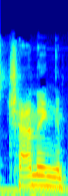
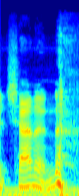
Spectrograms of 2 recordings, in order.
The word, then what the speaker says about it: Channing: It's Channing Tatum. – Channing. I always say Channon.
